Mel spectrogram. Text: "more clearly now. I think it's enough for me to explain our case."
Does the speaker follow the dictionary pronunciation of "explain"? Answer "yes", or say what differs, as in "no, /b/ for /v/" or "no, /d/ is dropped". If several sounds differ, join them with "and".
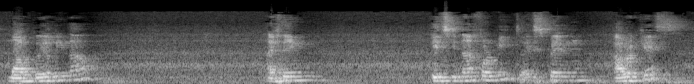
no, /l/ is dropped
